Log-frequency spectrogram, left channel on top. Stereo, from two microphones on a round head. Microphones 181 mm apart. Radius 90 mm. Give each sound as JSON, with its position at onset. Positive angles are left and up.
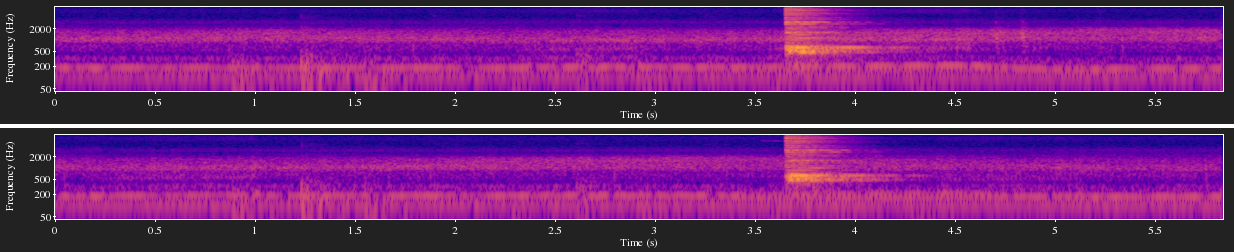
{"t": 0.9, "sound": "footsteps", "side_deg": 25, "distance_m": 1.1}
{"t": 3.7, "sound": "a cowbell", "side_deg": 20, "distance_m": 0.9}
